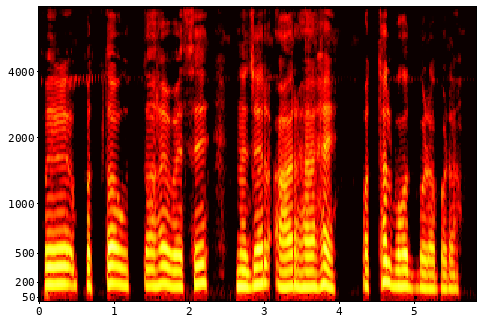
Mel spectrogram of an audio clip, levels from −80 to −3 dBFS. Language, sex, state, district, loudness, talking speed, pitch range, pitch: Hindi, male, Chhattisgarh, Balrampur, -20 LUFS, 135 wpm, 150-180 Hz, 160 Hz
